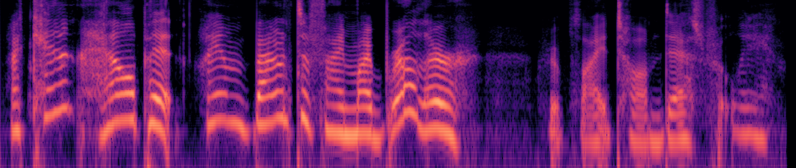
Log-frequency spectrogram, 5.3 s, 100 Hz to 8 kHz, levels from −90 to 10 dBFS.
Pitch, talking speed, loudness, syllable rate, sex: 280 Hz, 145 wpm, -18 LUFS, 4.5 syllables/s, female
